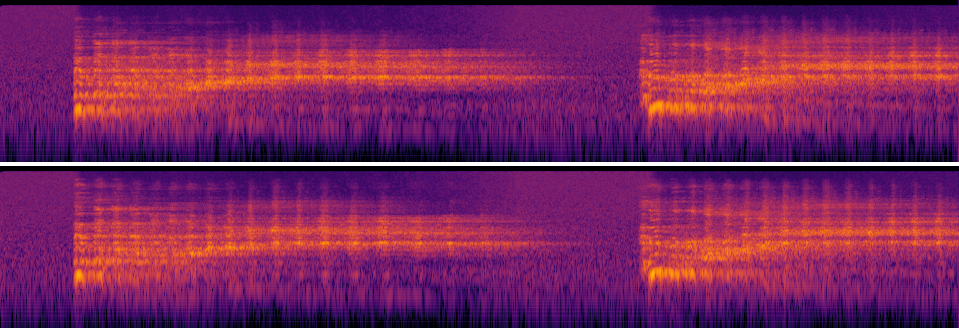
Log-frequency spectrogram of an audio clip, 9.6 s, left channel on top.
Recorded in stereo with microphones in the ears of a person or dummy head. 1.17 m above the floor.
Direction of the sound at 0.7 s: 10° left (ahead or behind).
